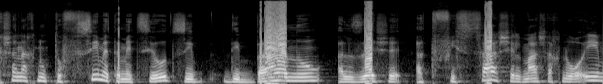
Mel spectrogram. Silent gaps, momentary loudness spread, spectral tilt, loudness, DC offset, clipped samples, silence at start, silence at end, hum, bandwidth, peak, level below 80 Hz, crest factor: none; 13 LU; -4.5 dB/octave; -13 LUFS; under 0.1%; 0.1%; 0 s; 0 s; none; over 20 kHz; 0 dBFS; -40 dBFS; 14 dB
